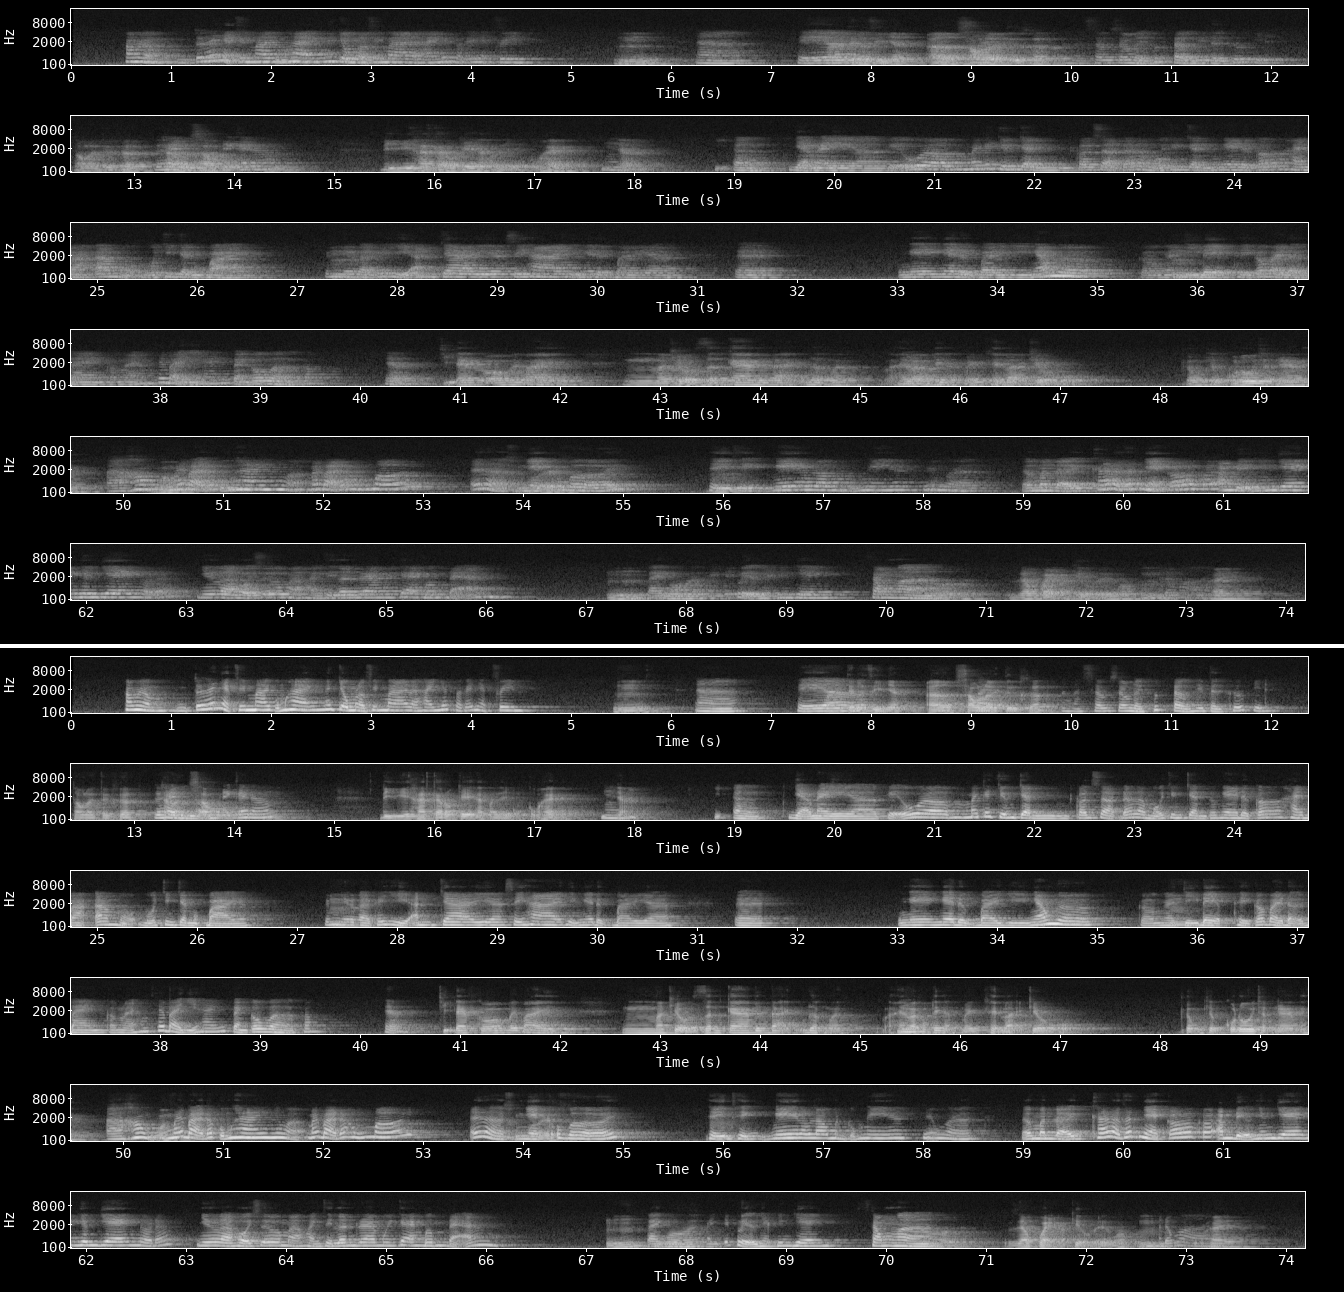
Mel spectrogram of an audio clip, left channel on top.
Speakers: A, on the right; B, on the right.
A: không là tôi thấy nhạc phim Mai cũng hay nói chung là phim Mai là hay nhất là cái nhạc phim
B: ừ.
A: à thì
B: bài
A: ờ,
B: này tên là gì nhỉ ờ
A: à,
B: sau
A: bài
B: lời
A: đó là
B: từ khước
A: cái gì? à, sau sau lời khước từ hay từ khước gì đó
B: sau lời từ khước
A: tôi
B: chắc
A: hay
B: là
A: bị lộn
B: sau
A: hai cái đó
B: ừ. đi hát karaoke hát bài đấy cũng cũng hay đấy
A: Ừ.
B: nhỉ
A: ừ dạo này ờ, kiểu ờ, mấy cái chương trình concert đó là mỗi chương trình tôi nghe được có hai bài à, mỗi mỗi chương trình một bài à. giống
B: ừ.
A: như là cái gì anh trai ờ, Say Hi thì nghe được bài ờ, ờ, nghe nghe được bài gì ngáo ngơ còn ờ,
B: Ừ.
A: chị đẹp thì có bài đợi bàn còn lại không thấy bài gì hay toàn cover không
B: Thế à? chị đẹp có mấy bài ừ, mà kiểu dân ca đương đại cũng được mà hay
A: ừ.
B: là không thích à mấy thể loại kiểu giống kiểu cô đôi thượng ngàn ấy
A: à, không
B: đúng không
A: mấy bài đó cũng hay nhưng mà mấy bài đó không mới ấy là
B: không
A: nhạc
B: mới à?
A: cover ấy thì
B: ừ
A: thì nghe lâu lâu mình cũng nghe nhưng mà ờ, mình lại khá là thích nhạc có có âm điệu nhân gian dân gian rồi đó như là hồi xưa mà Hoàng Thị Linh ra nguyên cái album đã
B: ừ
A: toàn
B: đúng rồi
A: toàn chất liệu nhạc dân gian xong à,
B: đúng rồi gieo
A: ờ,
B: quẻ các kiểu đấy đúng không ừ
A: đúng rồi
B: cũng hay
